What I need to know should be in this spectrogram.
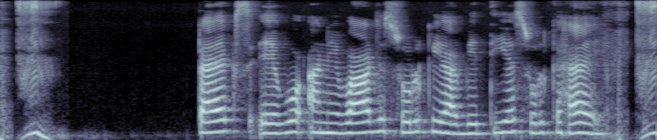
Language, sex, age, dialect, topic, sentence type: Magahi, female, 41-45, Southern, banking, statement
